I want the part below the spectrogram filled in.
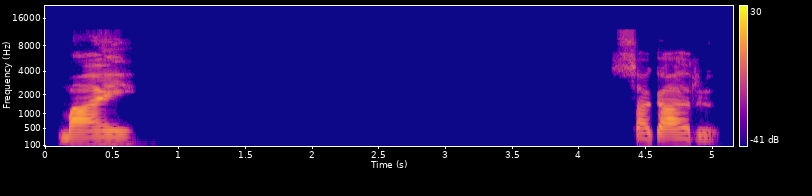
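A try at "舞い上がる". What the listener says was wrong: Sagaru would be the shita, sagatte. This one right here is ue. So how is it read? Mai agaru. So agaru means up, and mai is dance in a fluttery kind of way.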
